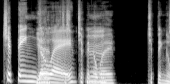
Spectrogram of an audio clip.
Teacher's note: Again, the G on the last G on chipping disappears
